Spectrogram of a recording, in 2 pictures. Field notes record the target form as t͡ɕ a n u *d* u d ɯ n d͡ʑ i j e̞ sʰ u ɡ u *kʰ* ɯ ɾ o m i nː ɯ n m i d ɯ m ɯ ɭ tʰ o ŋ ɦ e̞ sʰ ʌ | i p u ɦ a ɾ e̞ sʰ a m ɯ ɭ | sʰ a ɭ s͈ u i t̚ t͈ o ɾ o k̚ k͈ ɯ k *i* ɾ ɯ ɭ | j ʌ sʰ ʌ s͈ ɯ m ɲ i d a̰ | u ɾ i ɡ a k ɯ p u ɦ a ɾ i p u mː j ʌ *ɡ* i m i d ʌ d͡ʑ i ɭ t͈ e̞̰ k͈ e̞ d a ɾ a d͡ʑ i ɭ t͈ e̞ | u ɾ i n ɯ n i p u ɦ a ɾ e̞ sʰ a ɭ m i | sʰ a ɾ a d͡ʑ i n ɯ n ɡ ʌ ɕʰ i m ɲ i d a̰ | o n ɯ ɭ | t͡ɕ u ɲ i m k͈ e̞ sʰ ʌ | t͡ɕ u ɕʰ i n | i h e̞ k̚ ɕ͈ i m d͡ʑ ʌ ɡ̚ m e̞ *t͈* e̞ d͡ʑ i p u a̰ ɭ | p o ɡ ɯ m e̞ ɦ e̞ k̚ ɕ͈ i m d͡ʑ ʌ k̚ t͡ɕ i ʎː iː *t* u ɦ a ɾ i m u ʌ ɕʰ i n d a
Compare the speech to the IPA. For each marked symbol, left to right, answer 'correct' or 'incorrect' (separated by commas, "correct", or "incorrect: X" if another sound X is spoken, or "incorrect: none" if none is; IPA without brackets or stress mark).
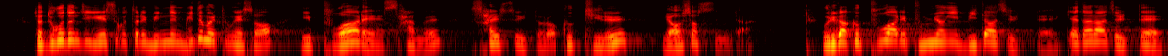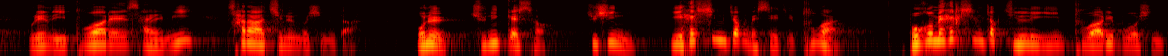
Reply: incorrect: ɡ, incorrect: tʰ, correct, incorrect: ŋ, incorrect: s͈, incorrect: p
